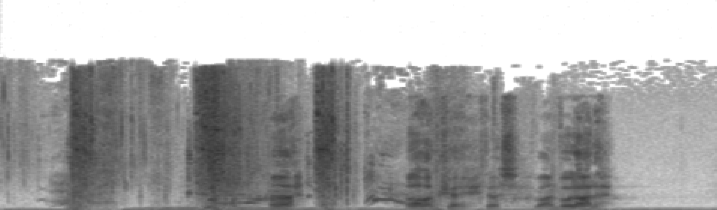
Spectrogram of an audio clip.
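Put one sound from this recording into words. Blows land with heavy thuds.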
